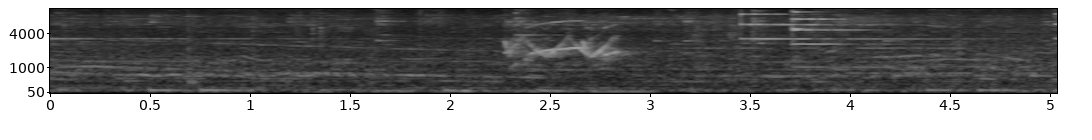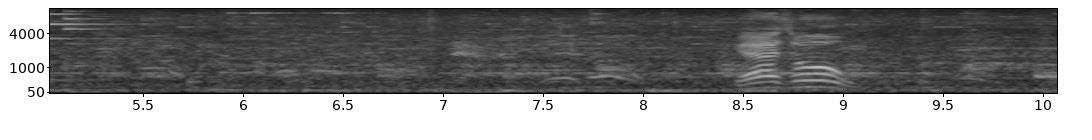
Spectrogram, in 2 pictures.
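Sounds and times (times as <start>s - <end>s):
bicycle bells ringing: 1.4s - 10.0s.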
